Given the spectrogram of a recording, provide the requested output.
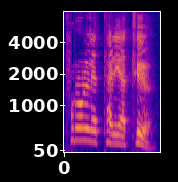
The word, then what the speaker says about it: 프롤레타리아: 건 아니고요 우리는 이 프롤레타리아트 보통 이제 프랑스 처럼 발음을 해서요 프랑스 처럼 발음을 해 가지고 프롤레타리아 라고 멘트 태 티 는 발음하지 않기도 하는데요 내 이제 이 프롤레타리아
